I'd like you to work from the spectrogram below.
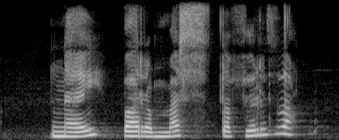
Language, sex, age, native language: Icelandic, female, 10, Icelandic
